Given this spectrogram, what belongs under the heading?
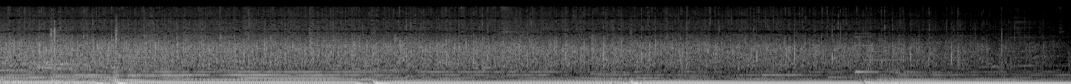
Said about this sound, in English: Come on, clap those hands and bless the Lord.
